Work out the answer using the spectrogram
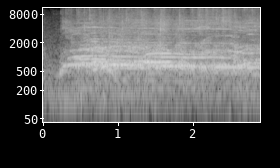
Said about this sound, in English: I'm going to put my hand over these guys. You guys clap.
